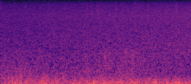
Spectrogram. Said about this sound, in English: Oh, so it kind of pans up. There's thunder and lightning above us.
